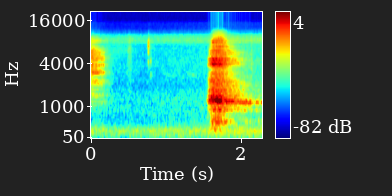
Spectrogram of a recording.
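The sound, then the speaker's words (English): Deep breathing during a guided relaxation exercise: one long, loud rush of breath rises suddenly after near silence and slowly fades, with no talking. “Take a couple deep breaths with me now.”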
